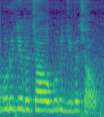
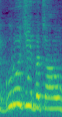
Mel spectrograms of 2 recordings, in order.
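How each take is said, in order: First: पुकार जो धीरे-धीरे धीमी पड़ती है; दोहराती पुकार, अंत में थकी हुई; fading cry for help. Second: ज़ोर से पुकार, मदद के लिए चीख; पूरी आवाज़ में गुरु जी को पुकारना; crying for help. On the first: (गुरु जी को पुकारते हुए आवाज़ का बैठ जाना) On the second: (सपने में डर से गुरु जी को ज़ोर से पुकारना) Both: Retold or imitated. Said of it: "गुरु जी ने पूरी आवाज निकलवाई".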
